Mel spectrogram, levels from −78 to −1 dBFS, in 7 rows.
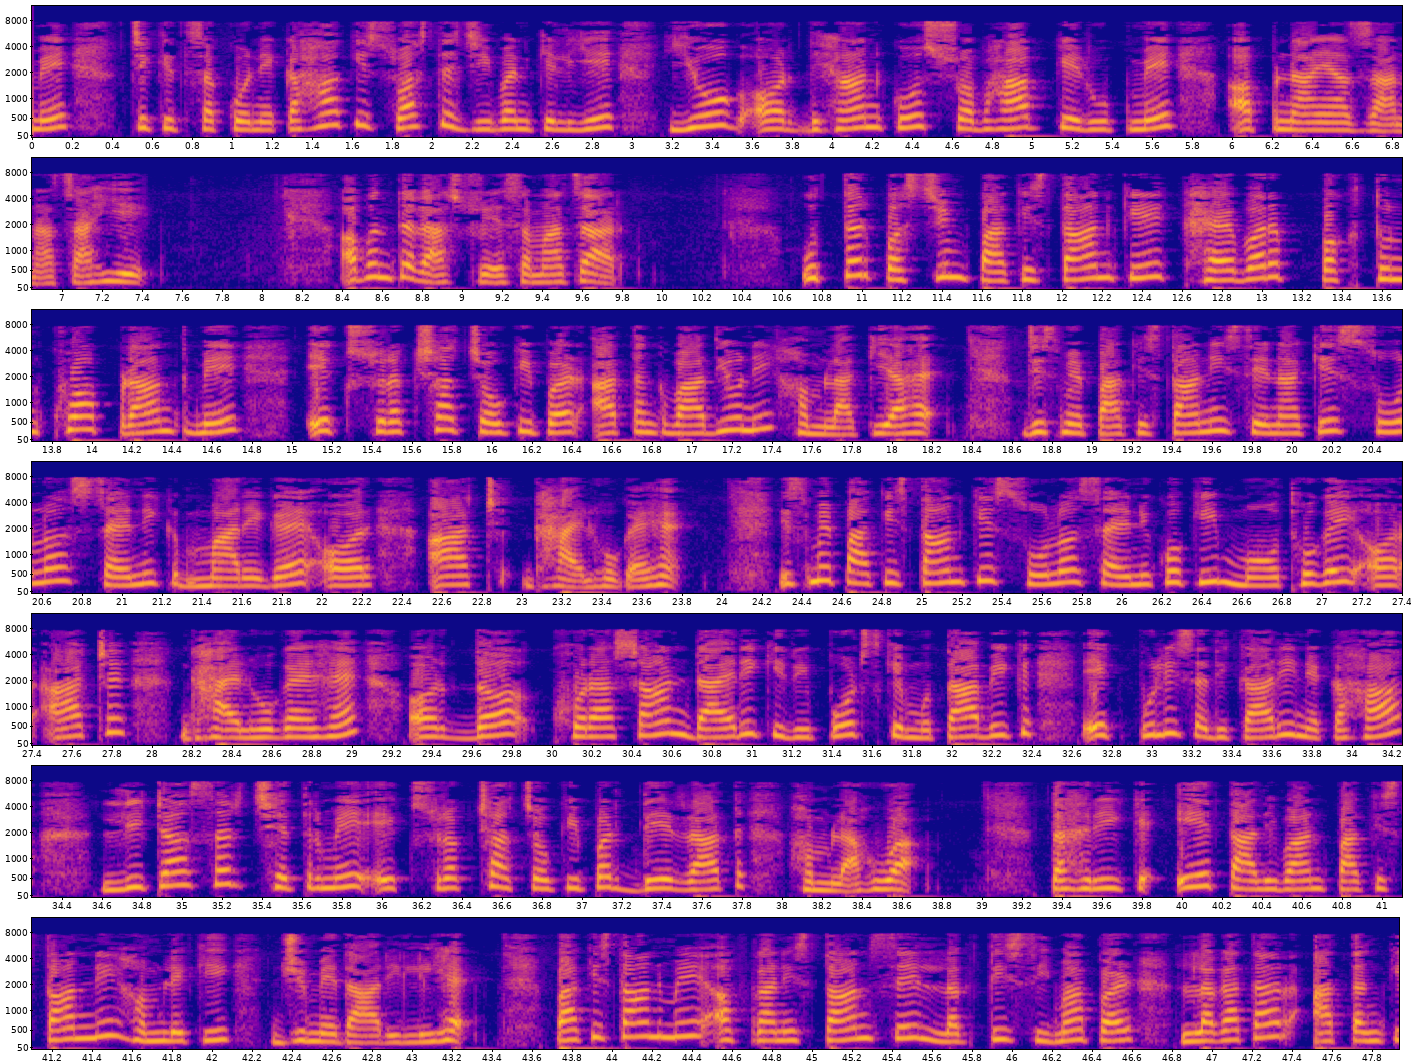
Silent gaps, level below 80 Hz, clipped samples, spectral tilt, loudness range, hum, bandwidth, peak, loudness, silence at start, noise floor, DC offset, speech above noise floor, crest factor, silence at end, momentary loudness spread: none; -52 dBFS; under 0.1%; -3.5 dB/octave; 2 LU; none; 8 kHz; -4 dBFS; -17 LUFS; 0 s; -55 dBFS; under 0.1%; 38 dB; 14 dB; 0 s; 5 LU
